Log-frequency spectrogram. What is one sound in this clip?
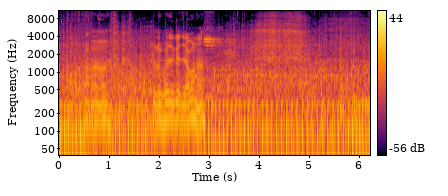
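A motorcycle engine putters steadily up close.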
